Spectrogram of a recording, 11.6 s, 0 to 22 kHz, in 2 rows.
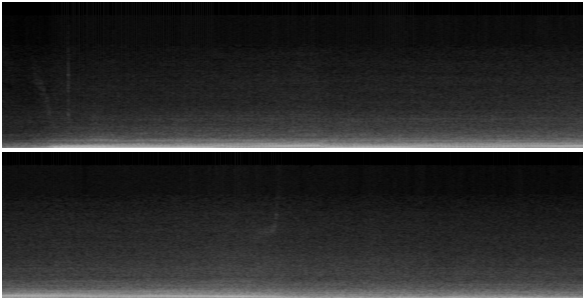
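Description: A 1967 Chevrolet Chevelle SS V8 engine revs up and holds a strong, rising drone, then eases off to a lower steady hum; heard from inside while driving, no voices.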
